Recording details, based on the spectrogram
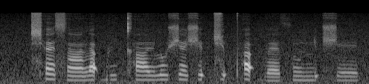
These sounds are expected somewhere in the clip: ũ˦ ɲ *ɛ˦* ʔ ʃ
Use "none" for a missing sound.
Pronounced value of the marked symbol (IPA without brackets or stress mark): ɪ˦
